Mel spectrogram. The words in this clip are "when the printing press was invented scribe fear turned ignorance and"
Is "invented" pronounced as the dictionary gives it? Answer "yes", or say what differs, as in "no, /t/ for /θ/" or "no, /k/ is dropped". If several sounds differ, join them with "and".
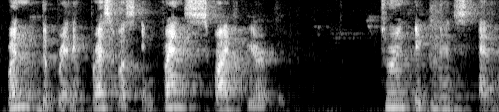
no, /f/ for /v/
